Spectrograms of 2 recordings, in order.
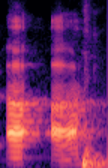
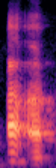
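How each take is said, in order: First: Two lone beats, UH and UH, each standing apart; two separate syllables. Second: "uh, uh" run together as a single word; one two-syllable word. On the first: Teacher sounding out two short words for the count, two separate syllables. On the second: Teacher sounding out one longer word for the count, two joined syllables. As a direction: join UH to UH in one quick unit. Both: Shown as a demonstration. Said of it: "two ones or two".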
